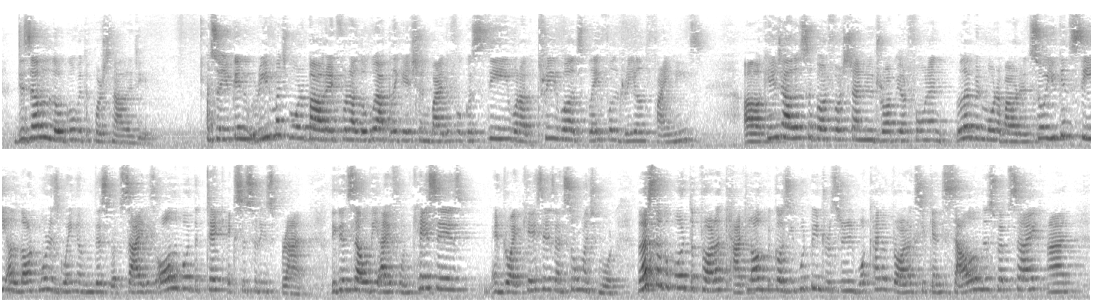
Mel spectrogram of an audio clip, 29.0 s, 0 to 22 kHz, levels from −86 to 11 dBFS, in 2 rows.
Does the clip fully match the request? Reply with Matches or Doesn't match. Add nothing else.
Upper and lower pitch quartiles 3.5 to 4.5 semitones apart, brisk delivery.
Matches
